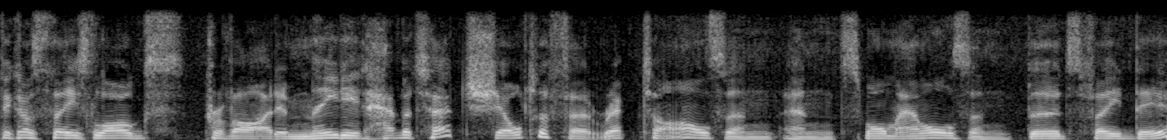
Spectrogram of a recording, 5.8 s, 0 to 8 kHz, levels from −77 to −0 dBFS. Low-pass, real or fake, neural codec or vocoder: 7.2 kHz; fake; vocoder, 44.1 kHz, 80 mel bands, Vocos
